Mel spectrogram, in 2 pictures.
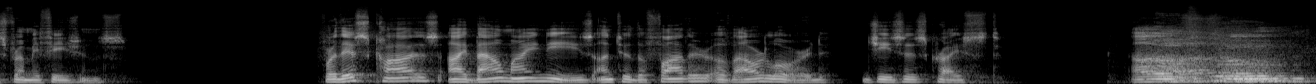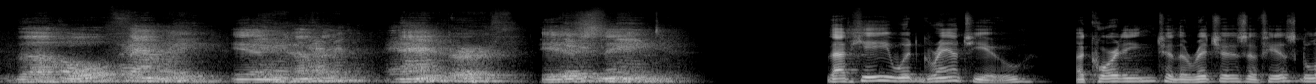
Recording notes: The Sunday service audio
